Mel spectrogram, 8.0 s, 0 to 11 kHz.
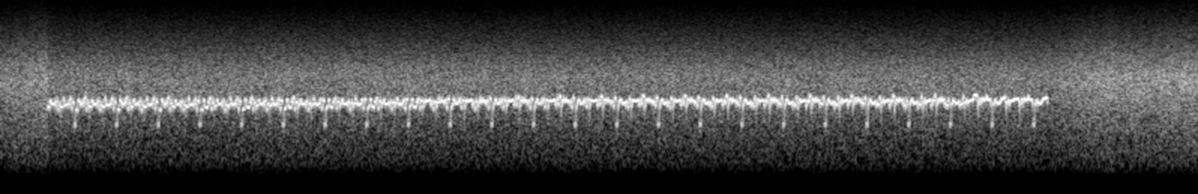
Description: SSTV (slow-scan television), Scottie S2, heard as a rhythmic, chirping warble, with radio static.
